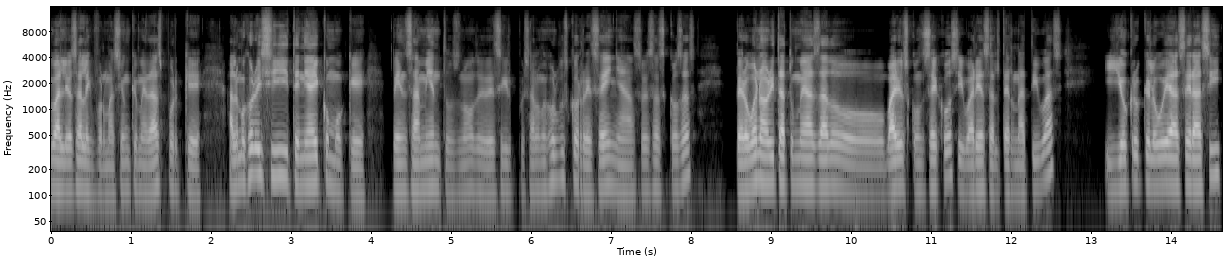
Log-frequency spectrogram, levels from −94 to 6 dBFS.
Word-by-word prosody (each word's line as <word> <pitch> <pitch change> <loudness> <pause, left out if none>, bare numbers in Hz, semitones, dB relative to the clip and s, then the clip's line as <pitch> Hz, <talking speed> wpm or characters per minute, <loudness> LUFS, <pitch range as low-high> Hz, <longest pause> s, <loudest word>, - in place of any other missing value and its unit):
valiosa 120 0 +2
la 120 -1 +2
información 110 +2 -7
que - - -8
me 115 -1 -5
das, 120 +3 +1
porque, 115 -5 -5 0.3
a - - +1
lo 130 - 0
mejor 165 +6 -1
hoy 180 -1 +3
sí 165 0 +3
tenía 135 0 +4
ahí 140 0 +8
como 120 -7 -7
que 105 -1 -1 0.3
pensamientos, 115 -1 -2
¿no?, 120 +1 -9
de 115 -1 -9
decir, 110 +1 -6
pues, 115 0 -13
a 115 - -6
lo 120 - -9
mejor 145 +5 -7
busco 155 -2 -7
reseñas 115 -1 -2
o - - -8
esas 120 0 -7
cosas, 145 +8 -6 0.5
pero 120 +1 +4
bueno, 145 +1 +5
ahorita 140 0 +5
tú 140 - -9
me 135 0 +3
has 135 -1 +4
dado 115 -5 -1
varios 125 +3 +5
consejos 130 +7 -2
y 125 - -1
varias 115 +1 +1
alternativas, 115 - -5 0.5
y 115 +1 -2
yo 125 +1 +2
creo 145 -2 -6
que 140 - +1
lo 130 - 0
voy 140 +1 +3
a 135 - +9
hacer 135 +1 +3
así. 170 +7 +3
125 Hz, 205 wpm, -26 LUFS, 115-135 Hz, 0.5 s, a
